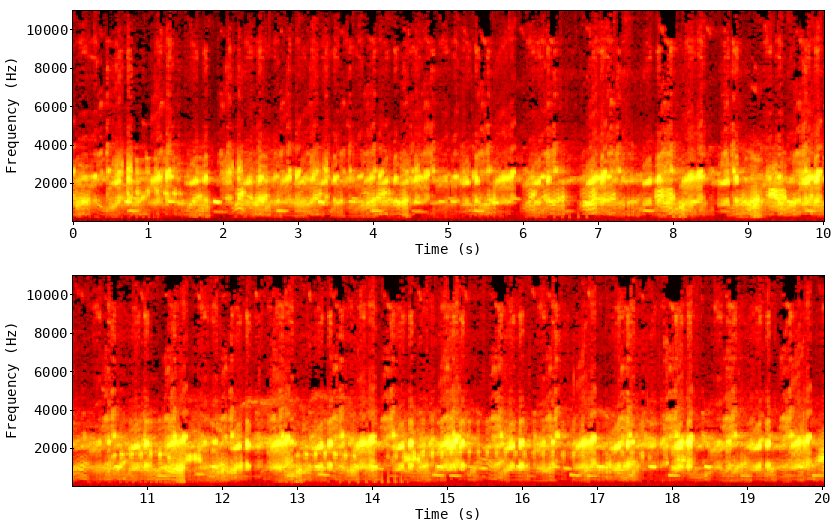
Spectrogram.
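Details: A thick frog chorus of continuous croaking, rapid rattling pulses from many animals blending into a steady wall of sound with brief tonal pips scattered throughout.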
